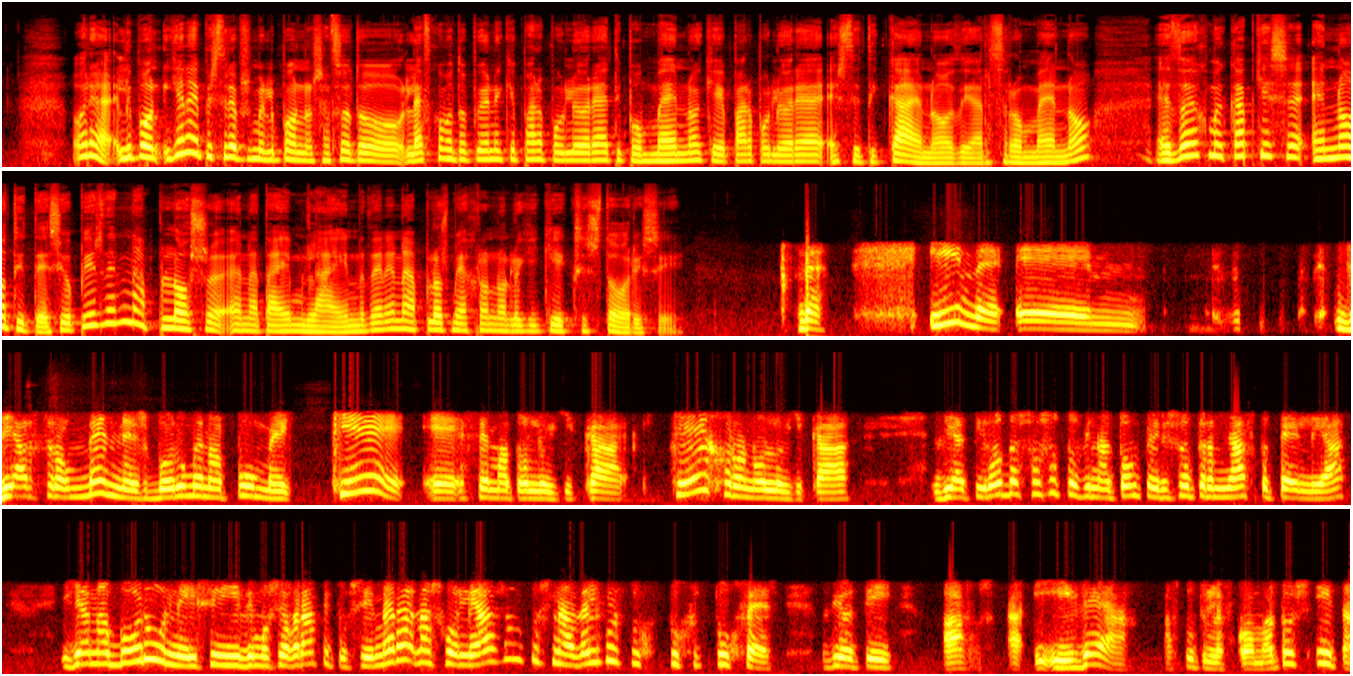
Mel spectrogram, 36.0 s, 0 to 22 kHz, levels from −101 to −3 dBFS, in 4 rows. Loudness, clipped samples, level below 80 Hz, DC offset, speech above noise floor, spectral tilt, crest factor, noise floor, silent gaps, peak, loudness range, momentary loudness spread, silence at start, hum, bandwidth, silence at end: -23 LUFS; under 0.1%; -66 dBFS; under 0.1%; 44 dB; -6 dB/octave; 18 dB; -67 dBFS; none; -4 dBFS; 5 LU; 9 LU; 0.5 s; none; 15.5 kHz; 0 s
